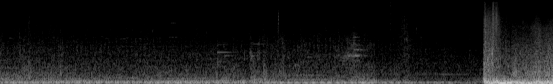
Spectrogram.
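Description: A heavy tank's main gun fires in World of Tanks, one sudden loud blast bursting in near the end after a stretch of low engine rumble and ambient battle noise.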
